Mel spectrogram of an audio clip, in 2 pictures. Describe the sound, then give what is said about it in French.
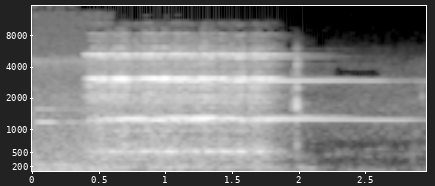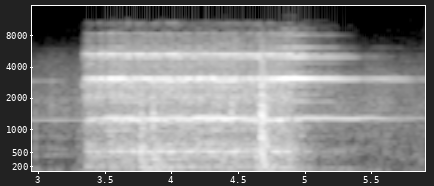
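A telephone rings twice for a 7 a.m. wake-up call, each bright, trilling burst lasting about two seconds with a short pause between. The ringing is loud, with no voices. “Allô ? Allô, ici le service du réveil. Il est 7h, monsieur.”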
